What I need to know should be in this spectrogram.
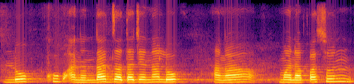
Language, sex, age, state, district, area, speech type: Goan Konkani, female, 18-30, Goa, Tiswadi, rural, spontaneous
